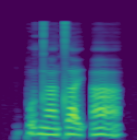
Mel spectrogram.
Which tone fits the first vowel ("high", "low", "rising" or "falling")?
falling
